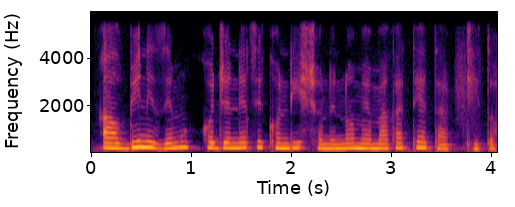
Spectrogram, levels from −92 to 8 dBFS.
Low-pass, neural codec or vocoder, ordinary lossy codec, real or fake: 5.4 kHz; none; none; real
